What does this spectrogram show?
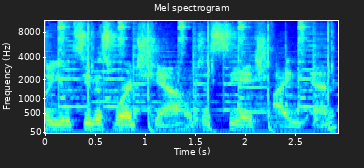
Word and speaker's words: chien: dog, you know, it's chien, which if you look at how it's spelled, it kind of looks like chain. It's not pronounced like that at all, but if you're going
